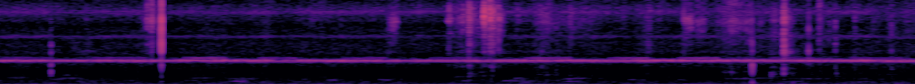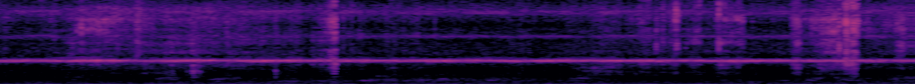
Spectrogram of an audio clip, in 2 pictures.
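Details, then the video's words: Crickets calling at night in a grape-growing area: a constant shrill trill with scattered faint clicks and ticks over a low, rumbling background. "Sounds of crickets at night"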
